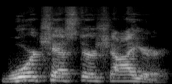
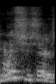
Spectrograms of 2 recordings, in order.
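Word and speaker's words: Worcestershire: where is it yeah if you want me to actually pronounce it it would be the same way you would pronounce it if you spell it exactly Worchester Shire yeah Worchester but that's not how you say say Wisher sauce wish you said yes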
